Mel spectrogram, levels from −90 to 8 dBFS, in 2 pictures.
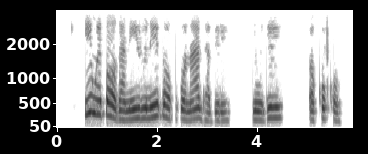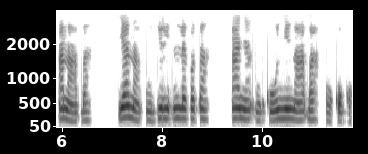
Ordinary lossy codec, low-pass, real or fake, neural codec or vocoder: none; 3.6 kHz; real; none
